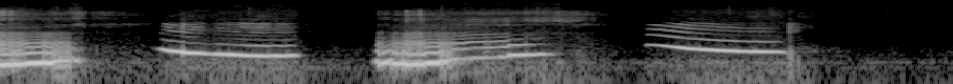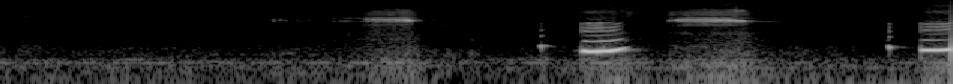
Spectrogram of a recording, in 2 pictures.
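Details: Charlie, a pet dog, 'talks' while chatting with his owner: drawn-out, whiny, howl-like vocal phrases that slide downward, two long ones and a third, then shorter yelps after a quiet pause, indoors.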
